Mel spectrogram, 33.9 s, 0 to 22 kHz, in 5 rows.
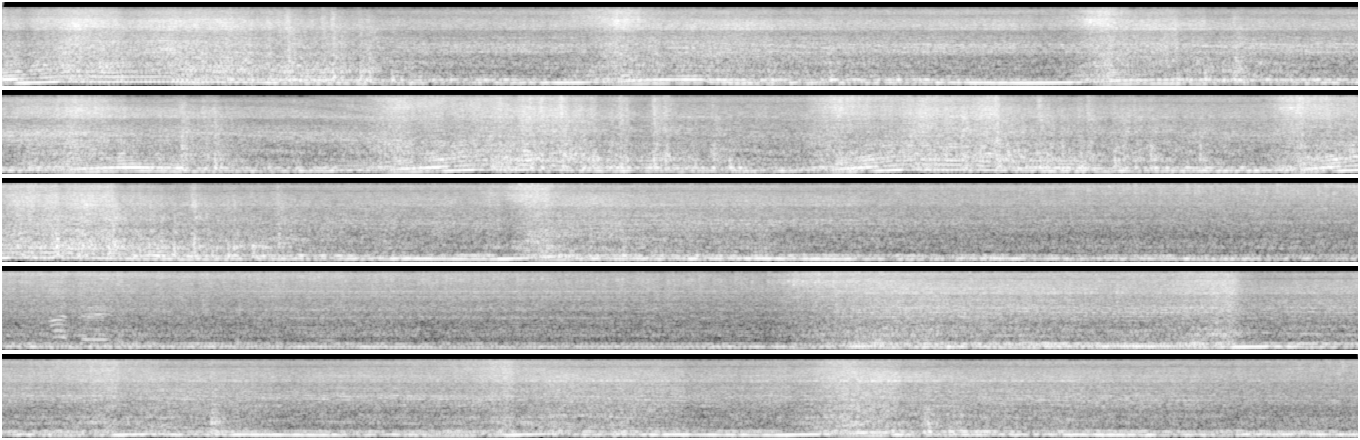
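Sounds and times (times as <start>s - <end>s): engine idling with throttle blips: 0.0s - 33.9s.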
